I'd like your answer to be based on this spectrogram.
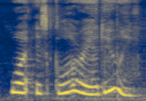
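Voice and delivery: ordinary delivery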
